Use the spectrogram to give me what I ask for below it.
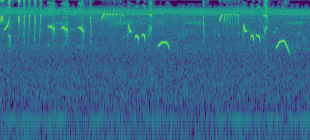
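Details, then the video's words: Lure recording of a white-rumped shama for birds too stressed to sing: high pulsed notes and short downward whistles, then arched, slurred whistles, with the phrase pattern repeating once; a faint steady hum throughout. "Pancingan murai batu ampuh cocok untuk pancingan murai batu stres malas bunyi"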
